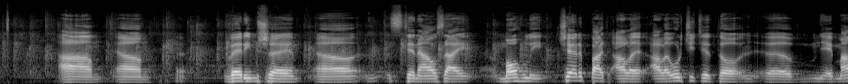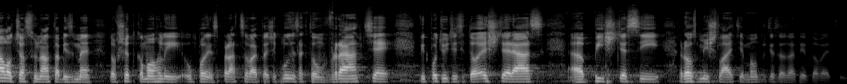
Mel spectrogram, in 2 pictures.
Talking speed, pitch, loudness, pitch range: 165 wpm, 130 Hz, -21 LUFS, 125-140 Hz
